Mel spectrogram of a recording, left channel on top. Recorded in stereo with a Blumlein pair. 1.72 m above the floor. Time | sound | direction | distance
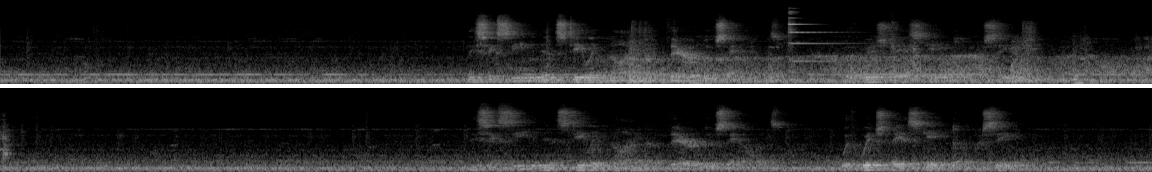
4.7 | a man speaking | 45° left | 2 m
